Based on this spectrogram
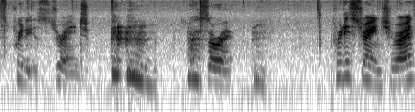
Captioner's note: ahem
